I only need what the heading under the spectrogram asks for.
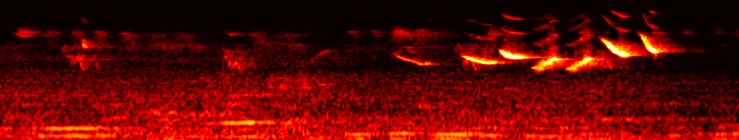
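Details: Double-collared seedeater singing while hanging upside down: after a quiet start, a burst of six or seven sharp, high whistled slurs, each sweeping downward, delivered rapidly in under two seconds.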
